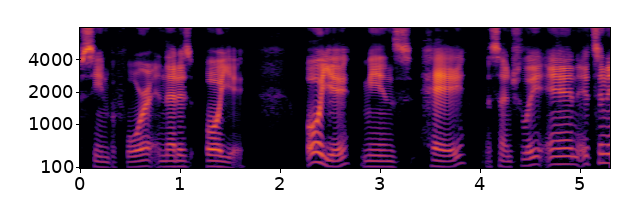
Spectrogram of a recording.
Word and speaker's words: oye: And then the Y right here, the Y, is going to be oye. So it's pronounced like a Y, just like in English, a U or yield, what have you.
